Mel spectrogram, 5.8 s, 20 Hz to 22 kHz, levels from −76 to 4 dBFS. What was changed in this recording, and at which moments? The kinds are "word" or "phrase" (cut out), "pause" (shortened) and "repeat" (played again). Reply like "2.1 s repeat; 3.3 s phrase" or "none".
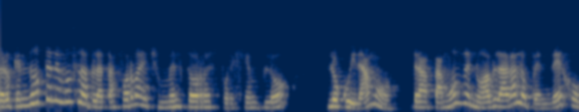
4.1 s word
